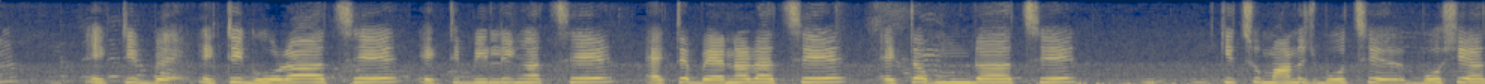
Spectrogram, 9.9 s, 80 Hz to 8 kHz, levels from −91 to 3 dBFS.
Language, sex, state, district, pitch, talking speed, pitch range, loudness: Bengali, female, West Bengal, Jhargram, 310 Hz, 120 wpm, 295-325 Hz, -20 LUFS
